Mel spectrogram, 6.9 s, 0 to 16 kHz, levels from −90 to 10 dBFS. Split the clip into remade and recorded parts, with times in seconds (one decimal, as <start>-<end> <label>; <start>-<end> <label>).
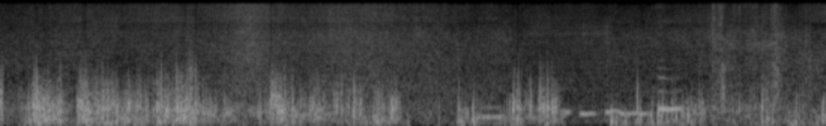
0.0-4.4 recorded; 4.4-5.1 remade; 5.1-6.9 recorded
